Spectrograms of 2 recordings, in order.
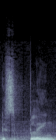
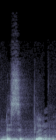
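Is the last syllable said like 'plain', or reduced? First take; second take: plain; reduced. First: The last syllable sounds like 'plain'. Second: The last syllable is short and reduced. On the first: The speaker calls it wrong. "this is not discipline ... not plain, plain is wrong" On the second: The speaker calls it right. "this is the exact word should pronounce as discipline"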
